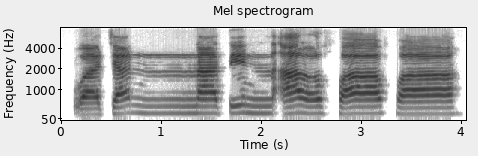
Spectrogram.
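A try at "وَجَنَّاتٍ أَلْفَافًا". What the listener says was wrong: Nun musyadana, ada nun musyadada tuh. Wa jannatin alfafa. Nun musyadan tuh. jannatin harus lebih panjang gunanya apa durasinya daripada mat. Ya enggak 4 juga kepanjangan. Maksudnya lebih panjang sedikit lah.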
